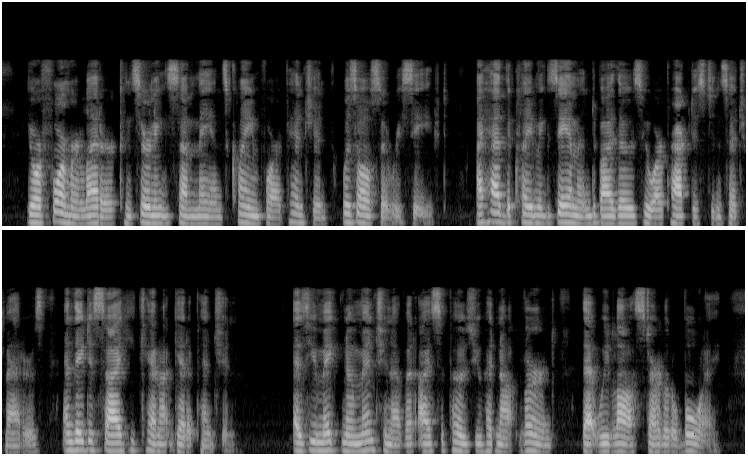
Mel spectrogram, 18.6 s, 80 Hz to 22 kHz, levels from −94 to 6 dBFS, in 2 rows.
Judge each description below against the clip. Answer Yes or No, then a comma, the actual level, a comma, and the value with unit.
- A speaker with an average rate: Yes, average, 180 wpm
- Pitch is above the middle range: No, low, 135 Hz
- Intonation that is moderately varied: No, narrow, 2.2 semitones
